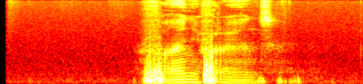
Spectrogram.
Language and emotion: Russian, neutral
